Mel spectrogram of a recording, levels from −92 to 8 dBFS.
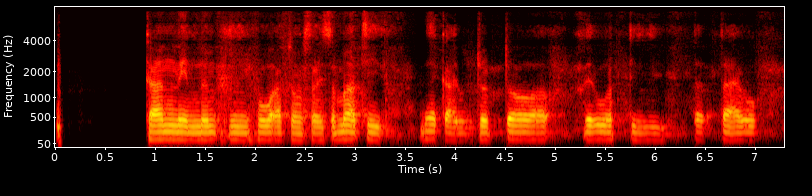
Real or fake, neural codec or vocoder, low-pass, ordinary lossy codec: fake; codec, 16 kHz, 1.1 kbps, Voila-Tokenizer; none; none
